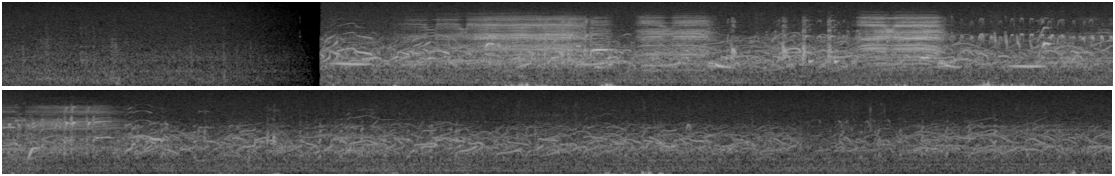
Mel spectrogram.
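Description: Male yellow-headed blackbird giving its harsh, rasping song with wings spread in display: several loud, buzzing screeches in the first half. Underneath is a dense, continuous chorus of chattering marsh birds. The sound cuts in abruptly about two seconds in.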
